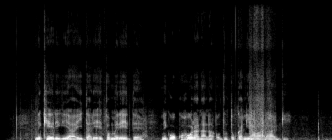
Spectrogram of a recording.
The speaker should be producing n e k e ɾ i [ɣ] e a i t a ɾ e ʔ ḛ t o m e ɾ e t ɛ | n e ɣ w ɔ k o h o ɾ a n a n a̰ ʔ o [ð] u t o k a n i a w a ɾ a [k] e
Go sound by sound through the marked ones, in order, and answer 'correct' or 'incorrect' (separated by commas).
correct, correct, incorrect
